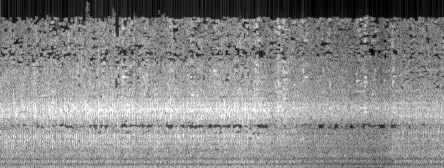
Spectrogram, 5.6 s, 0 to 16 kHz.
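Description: Massey Ferguson 240 tractors' three-cylinder diesel engines running, a loud steady low drone that drops a little about four seconds in.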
